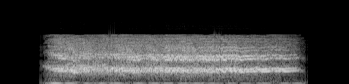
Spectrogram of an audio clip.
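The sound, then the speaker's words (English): A spaceship's air brakes engage: a loud, harsh skidding screech grinds on steadily for about two and a half seconds, starting and stopping abruptly, with no voices around it. “I killed Thrust and punched the air brakes.”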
